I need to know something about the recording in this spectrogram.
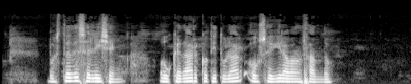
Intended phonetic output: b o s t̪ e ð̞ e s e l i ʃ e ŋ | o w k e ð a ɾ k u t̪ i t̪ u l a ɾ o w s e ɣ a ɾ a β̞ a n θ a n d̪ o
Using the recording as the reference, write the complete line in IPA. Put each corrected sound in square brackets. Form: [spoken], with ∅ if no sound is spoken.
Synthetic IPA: b o s t̪ e ð̞ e s e l i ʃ e ŋ | o w k e ð a ɾ k [o] t̪ i t̪ u l a ɾ o w s e ɣ [i] ɾ a β̞ a n θ a n d̪ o

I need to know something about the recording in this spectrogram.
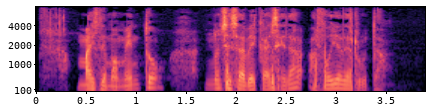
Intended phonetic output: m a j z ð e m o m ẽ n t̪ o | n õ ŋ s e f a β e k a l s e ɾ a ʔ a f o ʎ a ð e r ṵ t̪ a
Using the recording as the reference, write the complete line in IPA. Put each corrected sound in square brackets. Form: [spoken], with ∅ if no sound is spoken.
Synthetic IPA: m a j z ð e m o m ẽ n t̪ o | n õ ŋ s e [s] a β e k a l s e ɾ a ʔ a f o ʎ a ð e r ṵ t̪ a

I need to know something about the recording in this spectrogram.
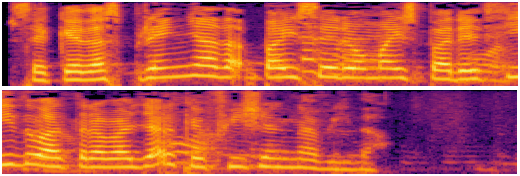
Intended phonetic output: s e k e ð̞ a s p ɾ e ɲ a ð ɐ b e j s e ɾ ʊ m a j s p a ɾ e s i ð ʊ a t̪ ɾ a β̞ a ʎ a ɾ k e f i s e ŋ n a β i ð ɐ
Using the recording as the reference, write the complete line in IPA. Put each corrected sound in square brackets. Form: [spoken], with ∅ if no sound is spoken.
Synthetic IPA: s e k e ð̞ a s p ɾ e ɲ a ð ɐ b [a] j s e ɾ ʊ m a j s p a ɾ e [θ] i ð ʊ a t̪ ɾ a β̞ a ʎ a ɾ k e f i [ʃ] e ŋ n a β i ð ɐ

